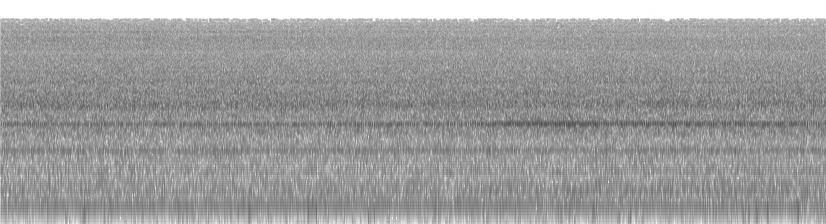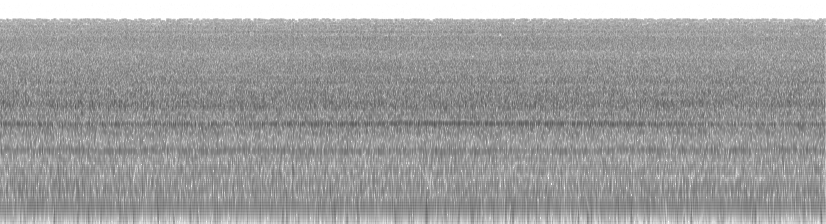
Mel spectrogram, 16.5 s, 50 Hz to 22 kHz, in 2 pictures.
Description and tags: Water Pump. recorded with Zoom H1.
motor, industrial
